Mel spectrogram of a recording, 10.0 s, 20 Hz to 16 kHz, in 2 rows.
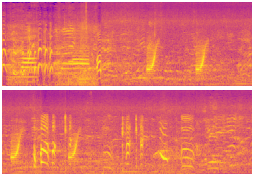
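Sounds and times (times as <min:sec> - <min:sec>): cartoon boing sound effects: 0:02.9 - 0:03.2, 0:03.9 - 0:04.2, 0:05.2 - 0:05.4, 0:06.2 - 0:06.6.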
